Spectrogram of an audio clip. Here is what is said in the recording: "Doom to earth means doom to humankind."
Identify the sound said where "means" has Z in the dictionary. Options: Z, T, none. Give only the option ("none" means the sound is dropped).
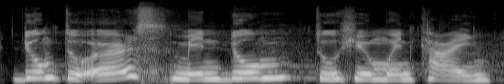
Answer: none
